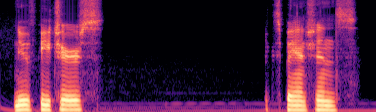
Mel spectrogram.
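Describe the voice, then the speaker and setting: A man speaks at a medium pitch. Music plays in the background, and the sound is dry and close with no echo. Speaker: live stream host presenting a trading bot. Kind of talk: casual live stream tutorial. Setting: live stream with background music. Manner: casual, chatty.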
